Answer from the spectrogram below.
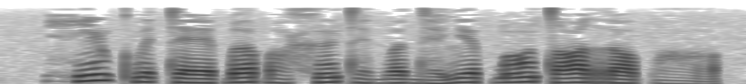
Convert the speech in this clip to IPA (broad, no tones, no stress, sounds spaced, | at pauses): h ĩ ɭ kʷʼ ɛ t ɛ ɓ ʌ ɓ ɑ̤ x ə̃ t ɛ̤ b ʌ d ɛ̤ lʲ ɜ ɓ ɔ̃ t ɑ r ɒ p ɑ̤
